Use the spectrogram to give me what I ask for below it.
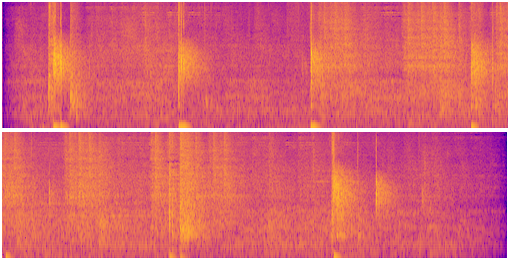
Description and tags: Recorded at a game place, in Guarda, Portugal! Sounds of billiard balls!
